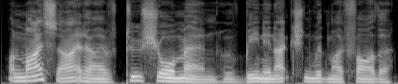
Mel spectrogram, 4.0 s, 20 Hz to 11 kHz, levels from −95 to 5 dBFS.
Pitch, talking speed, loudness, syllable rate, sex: 125 Hz, 240 wpm, -17 LUFS, 4.8 syllables/s, male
